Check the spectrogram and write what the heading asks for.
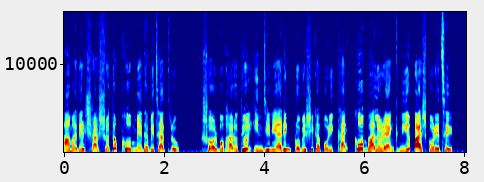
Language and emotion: Bengali, happy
